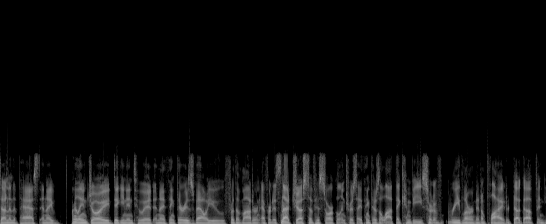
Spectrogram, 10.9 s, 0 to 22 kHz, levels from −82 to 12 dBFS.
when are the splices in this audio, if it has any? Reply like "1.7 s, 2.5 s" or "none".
1.2 s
